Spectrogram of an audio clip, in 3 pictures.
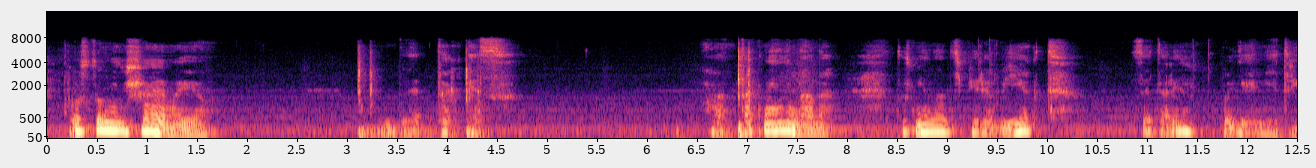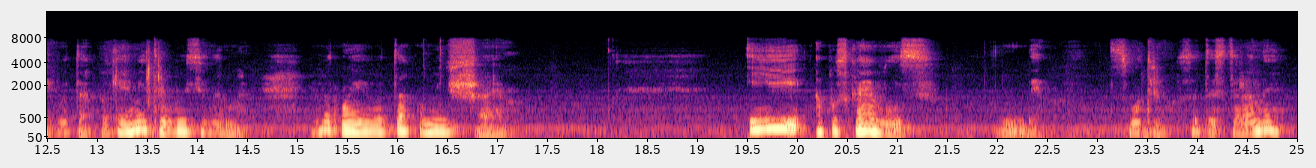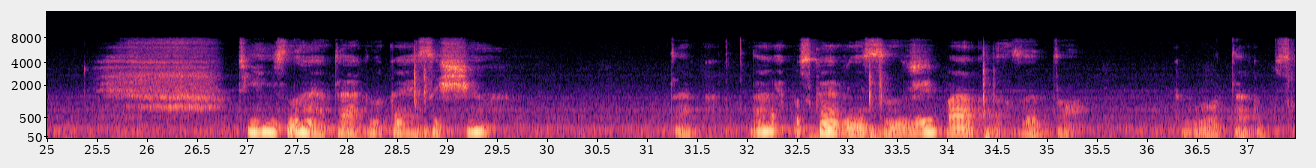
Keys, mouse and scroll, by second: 8.9-12.0 drag, 16.8 scroll up 2, 23.1 KP_3.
